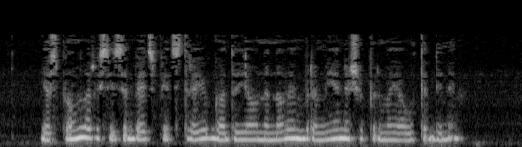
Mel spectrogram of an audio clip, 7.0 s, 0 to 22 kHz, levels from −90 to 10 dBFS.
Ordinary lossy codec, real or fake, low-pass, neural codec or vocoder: MP3, 32 kbps; real; 10.8 kHz; none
